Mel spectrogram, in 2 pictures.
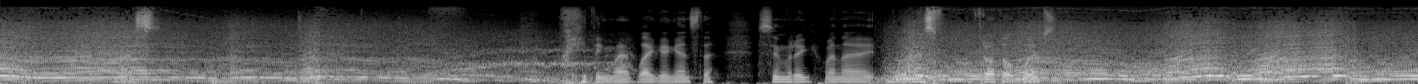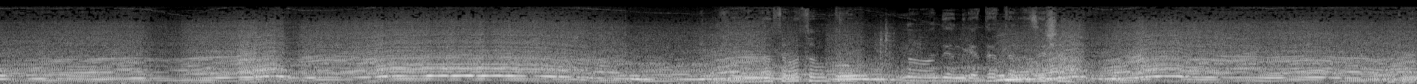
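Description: A racing car engine roars, revving up and down through gear changes.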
